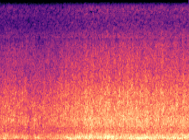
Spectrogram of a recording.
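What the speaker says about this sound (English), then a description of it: "during our streams, it normally rains" Steady heavy rain falls as a dense, even hiss that keeps up without a break, close and loud, with no voices over it.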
